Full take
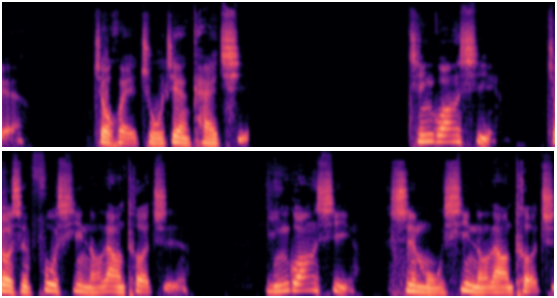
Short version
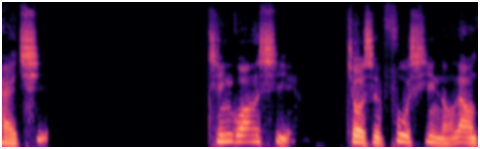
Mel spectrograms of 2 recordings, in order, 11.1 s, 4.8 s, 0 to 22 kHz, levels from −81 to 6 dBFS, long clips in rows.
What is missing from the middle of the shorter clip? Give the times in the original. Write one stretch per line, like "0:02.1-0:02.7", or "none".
none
